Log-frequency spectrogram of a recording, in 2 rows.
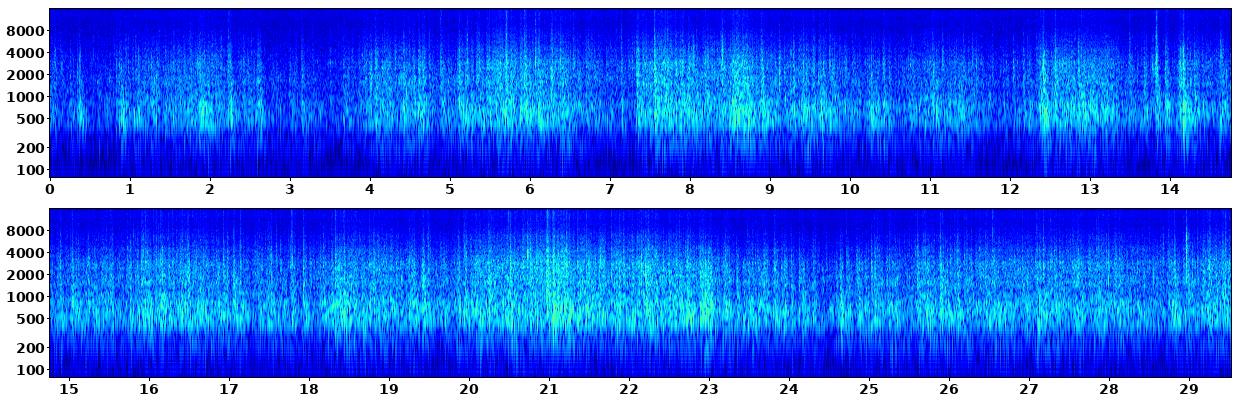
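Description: Steady rain on the windshield and body of a '74 Valiant, heard from inside the cabin. It swells and eases every few seconds, with a few sharper drop ticks about halfway through.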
